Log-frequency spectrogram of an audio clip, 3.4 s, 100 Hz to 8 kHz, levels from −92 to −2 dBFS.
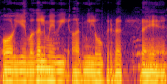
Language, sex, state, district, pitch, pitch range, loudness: Hindi, male, Bihar, Katihar, 100 Hz, 95-105 Hz, -17 LUFS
